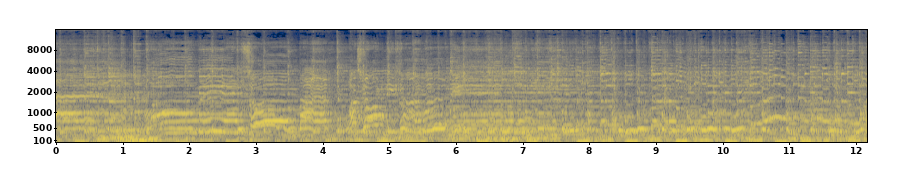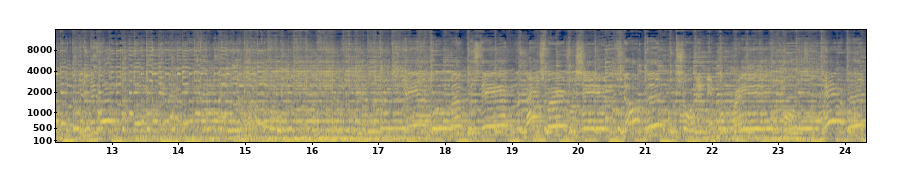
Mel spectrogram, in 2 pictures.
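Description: Live bluegrass string band playing an up-tempo tune: five-string banjo, fiddle, mandolin, acoustic guitar and upright bass, with the bass keeping a steady beat underneath.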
